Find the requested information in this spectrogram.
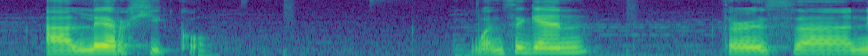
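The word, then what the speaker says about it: alérgico: allergic is a liriko liriko once again there is an intonation happening here so we see that the letter e has an accent mark which means that you pronounce it a little stronger so logical logical okay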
